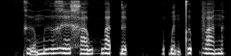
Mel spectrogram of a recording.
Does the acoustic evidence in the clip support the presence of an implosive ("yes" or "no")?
yes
